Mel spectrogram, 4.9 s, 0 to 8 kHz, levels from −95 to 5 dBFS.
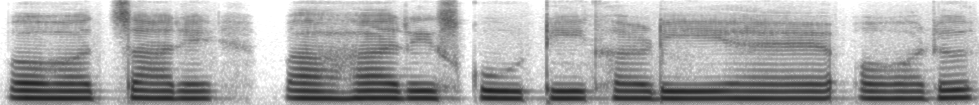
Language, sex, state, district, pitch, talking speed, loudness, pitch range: Hindi, female, Madhya Pradesh, Bhopal, 205 Hz, 85 wpm, -14 LUFS, 200-210 Hz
